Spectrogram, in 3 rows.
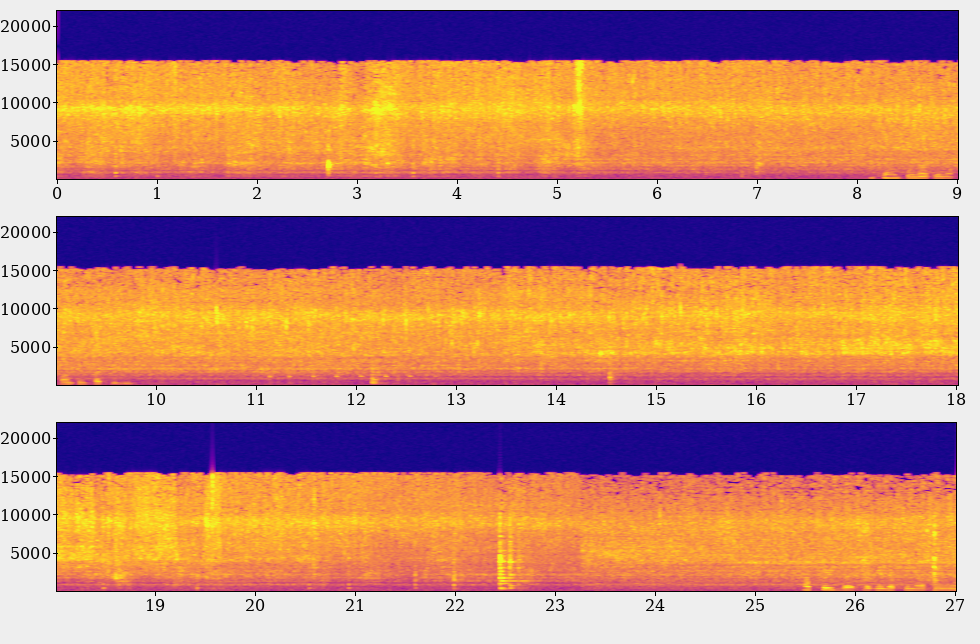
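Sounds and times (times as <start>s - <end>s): spatula scraping a pan: 0.0s - 5.5s, 18.2s - 23.0s
food sizzling in hot oil: 0.0s - 27.0s.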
